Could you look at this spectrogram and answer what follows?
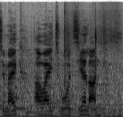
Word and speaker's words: Zeeland: So for us to make our way towards Zeeland, we're pronouncing it Zeeland because it's like Afrikaans.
